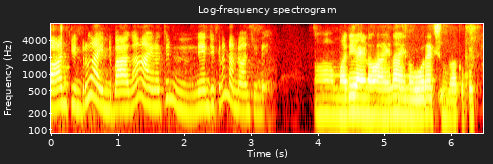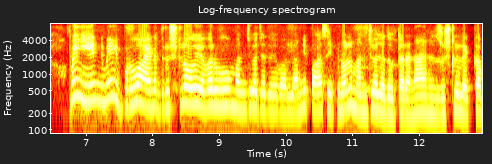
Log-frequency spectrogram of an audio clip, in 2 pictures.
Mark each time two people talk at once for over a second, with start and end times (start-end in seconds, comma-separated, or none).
none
